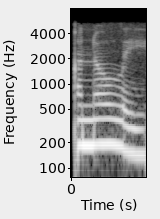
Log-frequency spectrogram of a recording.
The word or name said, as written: anole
